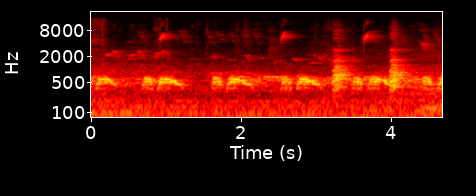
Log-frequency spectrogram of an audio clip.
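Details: On 16 March 2022, adult Spotted Doves from Malaysia and Thailand utter short, mellow coo bursts in pulsing groups, broken by two loud rustling thumps and faint twittering from other birds.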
